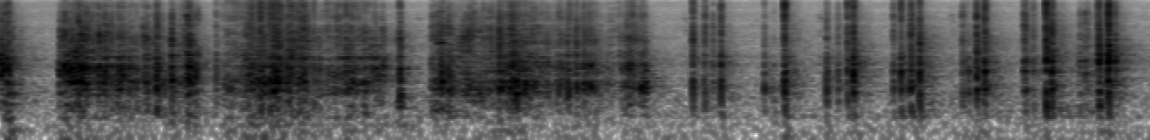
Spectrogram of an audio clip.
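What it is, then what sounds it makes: Impasto oil painting on canvas, scratched. Fingertips and nails scratch and rub along the ridges of thick, textured impasto oil paint on a framed canvas. For the first five seconds there is a dense, continuous papery rasping. It then breaks into short, sharp scratch strokes separated by quiet gaps, bright and crisp with almost no low end.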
